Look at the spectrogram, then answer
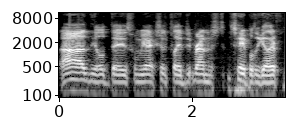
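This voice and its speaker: A man's voice: lowish voice, little pitch movement, quick pace, bright, forceful tone, low-quality recording. A man, one of the players, chatting playfully and giggling over an online voice call. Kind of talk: casual out-of-game chat.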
